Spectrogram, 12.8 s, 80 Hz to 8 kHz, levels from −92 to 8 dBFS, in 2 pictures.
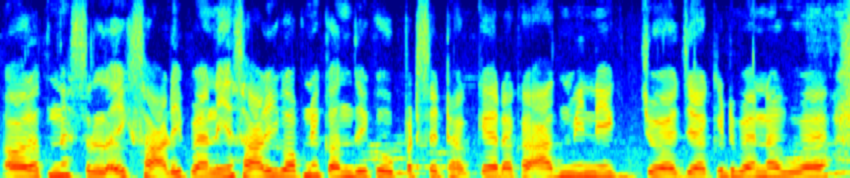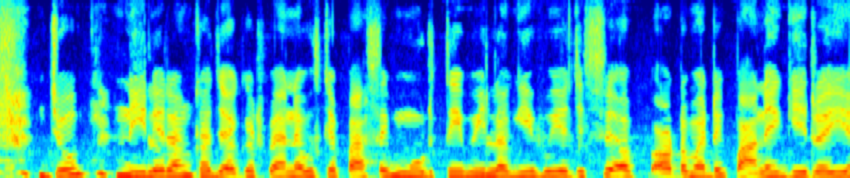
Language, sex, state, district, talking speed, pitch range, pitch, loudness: Hindi, female, Chhattisgarh, Korba, 220 wpm, 205-235 Hz, 220 Hz, -14 LUFS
